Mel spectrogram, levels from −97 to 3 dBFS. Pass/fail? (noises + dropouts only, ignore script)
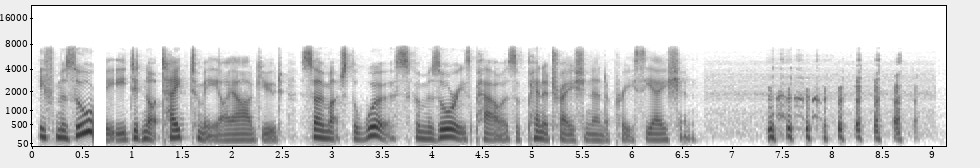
fail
